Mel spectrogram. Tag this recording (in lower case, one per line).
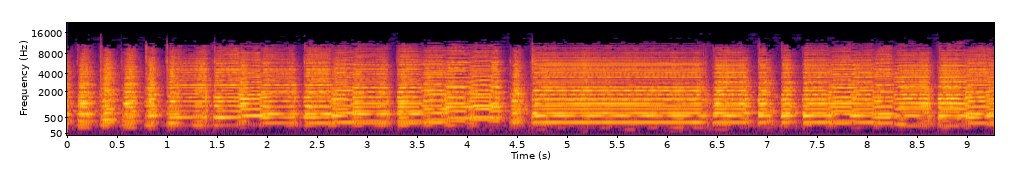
playing accordion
